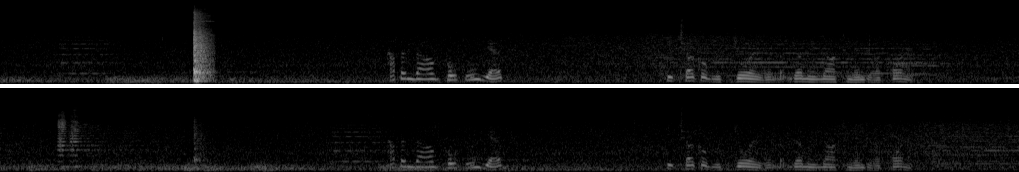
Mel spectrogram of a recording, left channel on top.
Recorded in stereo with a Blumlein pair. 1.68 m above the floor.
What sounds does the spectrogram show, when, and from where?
1.9 s hammering: 40° left
3.9 s a man speaking: 15° left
